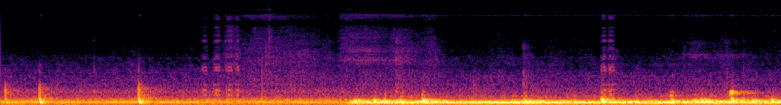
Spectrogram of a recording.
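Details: Normal bowel sounds on abdominal auscultation through a stethoscope: low rumbling with scattered gurgles and clicks.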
